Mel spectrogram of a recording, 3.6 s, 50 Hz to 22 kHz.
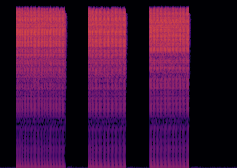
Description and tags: Civilian Stun Gun 1/2 second zap
This is an updated (improved is debatable) version of my previous electric contact stun gun firing sound, except longer and without peaking.
You'll immediately notice it sounds like the boring buzz of a bee. Oh well, not like you'll get a lightning storm.
That's about it. Don't forget to have fun.
Copy pasta
Also commonly and incorrectly referred to as a "Taser" which is on the same level as calling a magazine a "clip". See Google for more info.
I can't help that it sounds like a bee. Also if it's too short, you'll have to make it longer in your DAW.
Uses (apart from videos that involve a stun gun or maybe a real Taser brand Taser): magic lighting zaps? A game show buzzer?
Possible VST modifications
Reverb: Sound impulses for speakers
Distortion (Guitar style): Military style radio noise
Chorus/flange: Science sounding things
